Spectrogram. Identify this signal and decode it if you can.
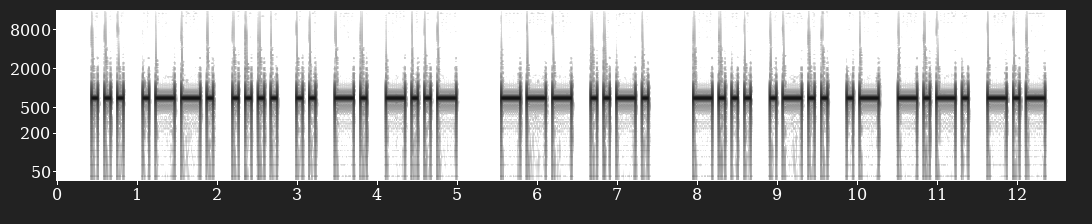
Morse code, heard as a keyed tone, about 15 wpm, 700 Hz. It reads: SPHINX OF BLACK
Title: Pangram Challenge v2 - 15wpm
